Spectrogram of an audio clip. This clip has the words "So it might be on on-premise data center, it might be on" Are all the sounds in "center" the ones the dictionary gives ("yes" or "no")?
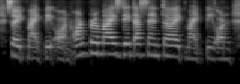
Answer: yes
